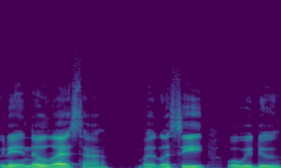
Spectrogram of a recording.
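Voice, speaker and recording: A man with a fairly low pitch on a very clean recording, silent background. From Florida. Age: young. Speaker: social media influencer. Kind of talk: casual chat. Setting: studio.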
